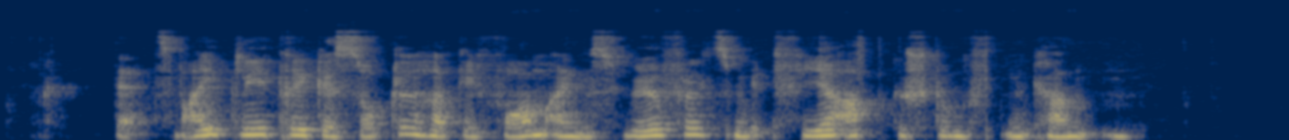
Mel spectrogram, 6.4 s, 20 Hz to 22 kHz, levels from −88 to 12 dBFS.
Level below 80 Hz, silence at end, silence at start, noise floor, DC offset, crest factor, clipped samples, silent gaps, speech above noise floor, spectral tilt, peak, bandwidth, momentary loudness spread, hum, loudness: -64 dBFS; 0.8 s; 0.6 s; -79 dBFS; under 0.1%; 16 dB; under 0.1%; none; 57 dB; -7.5 dB/octave; -6 dBFS; 9 kHz; 12 LU; none; -22 LUFS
